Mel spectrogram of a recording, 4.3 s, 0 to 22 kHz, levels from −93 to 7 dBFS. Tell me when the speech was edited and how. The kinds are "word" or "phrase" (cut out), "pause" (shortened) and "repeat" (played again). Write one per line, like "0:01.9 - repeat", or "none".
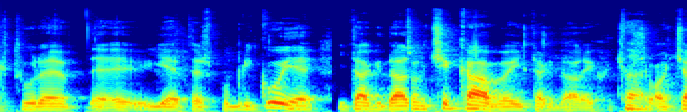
0:01.2 - word
0:02.0 - pause
0:02.5 - word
